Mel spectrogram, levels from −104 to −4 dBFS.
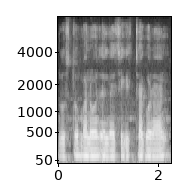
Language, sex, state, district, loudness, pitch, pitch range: Chakma, male, Tripura, Dhalai, -15 LUFS, 100 Hz, 95-105 Hz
